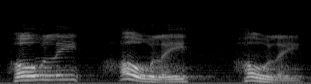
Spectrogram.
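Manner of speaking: "holy" three times, loud and separate, dropping in pitch after the first; emphatic repetition. Shown as a demonstration. Preacher shows how threefold repetition emphasizes God's holiness, emphatic. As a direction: give each "holy" its own weighty stress. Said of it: "we even do it in our own language".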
